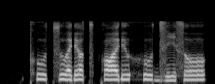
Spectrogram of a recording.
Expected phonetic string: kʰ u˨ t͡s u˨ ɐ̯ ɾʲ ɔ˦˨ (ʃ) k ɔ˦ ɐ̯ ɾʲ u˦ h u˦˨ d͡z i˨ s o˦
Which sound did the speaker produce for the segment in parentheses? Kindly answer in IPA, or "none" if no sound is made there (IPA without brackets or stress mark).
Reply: t͡s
